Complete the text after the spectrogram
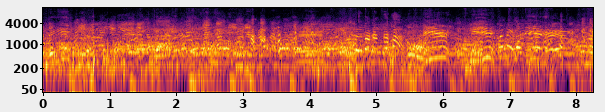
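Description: Many paddles splash rhythmically in water.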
